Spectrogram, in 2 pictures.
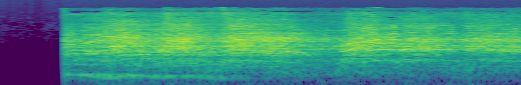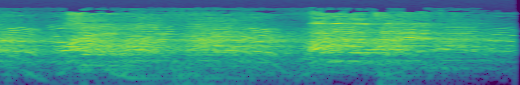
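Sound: protest crowd chanting slogans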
